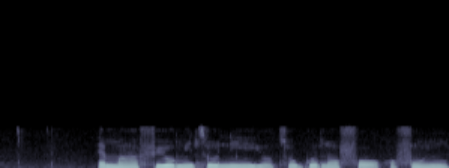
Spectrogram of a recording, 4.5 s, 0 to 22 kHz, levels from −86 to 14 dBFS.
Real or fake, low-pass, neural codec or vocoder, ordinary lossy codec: real; 5.4 kHz; none; none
